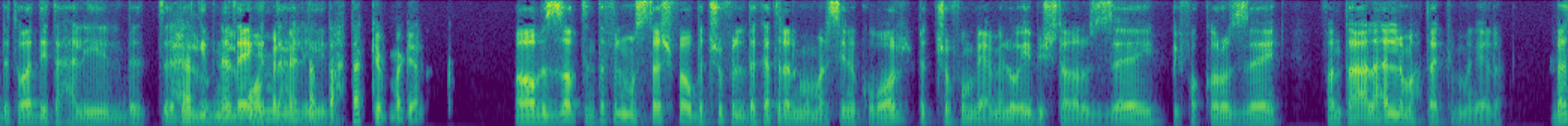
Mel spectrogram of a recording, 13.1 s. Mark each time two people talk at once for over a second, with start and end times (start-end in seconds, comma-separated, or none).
1.4-2.9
